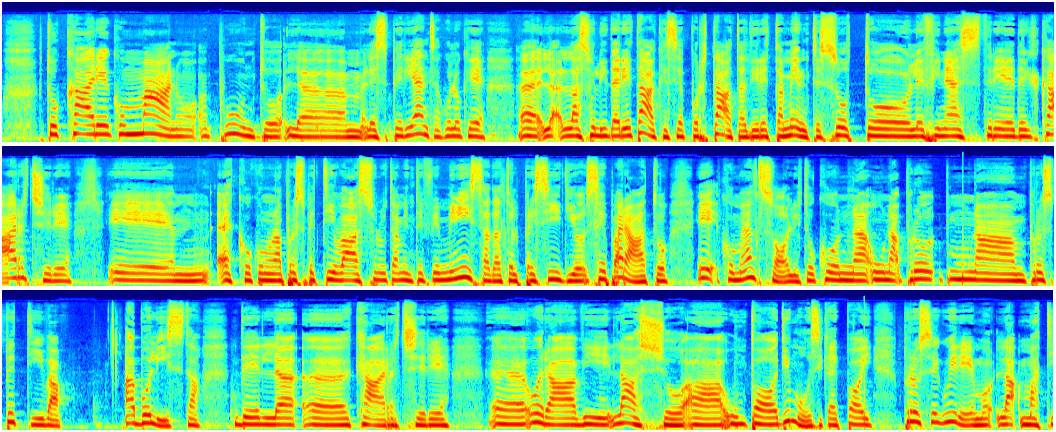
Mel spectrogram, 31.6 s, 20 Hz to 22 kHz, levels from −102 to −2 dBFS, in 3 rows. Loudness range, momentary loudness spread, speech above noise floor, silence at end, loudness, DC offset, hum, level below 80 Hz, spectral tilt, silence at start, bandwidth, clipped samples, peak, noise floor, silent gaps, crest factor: 2 LU; 5 LU; 23 dB; 0 s; -14 LUFS; under 0.1%; none; -36 dBFS; -5.5 dB/octave; 0.05 s; 16 kHz; under 0.1%; -2 dBFS; -37 dBFS; none; 10 dB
